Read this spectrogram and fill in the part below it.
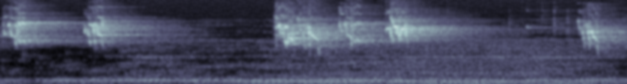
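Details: Budgerigar, described as happy, chirping: six short, harsh chirp bursts in quick irregular succession, some in close pairs, over a low steady background hum.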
